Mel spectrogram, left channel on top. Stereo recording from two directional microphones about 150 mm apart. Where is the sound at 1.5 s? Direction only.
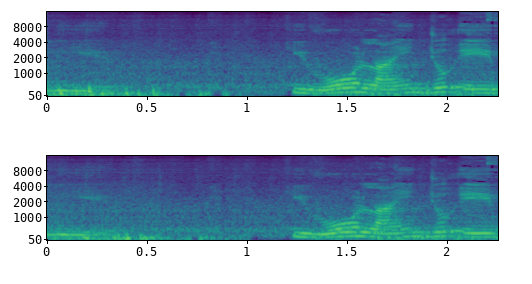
60° left (ahead or behind).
